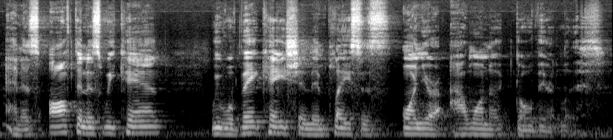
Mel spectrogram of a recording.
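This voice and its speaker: A man playing an earnest, devout young suitor in a live dramatic reading, speaking in a measured, persuasive way. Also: fairly low pitch, steady tone, close to an everyday voice. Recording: noisy live room recording.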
